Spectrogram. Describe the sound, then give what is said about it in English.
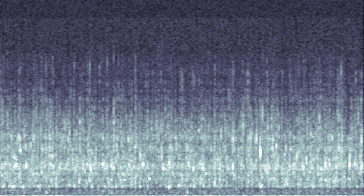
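Steady running water from a stream in a disturbed habitat grazed by cows, a continuous bubbling trickle with a dense, even wash of sound and no voices. “But it's also healing, like what's with this water.”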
